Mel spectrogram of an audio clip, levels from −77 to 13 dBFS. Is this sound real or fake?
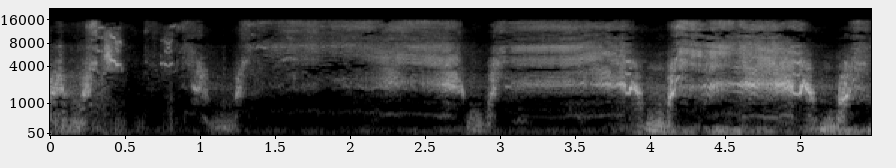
fake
